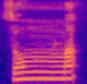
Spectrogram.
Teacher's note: ثم میم شدد ہے یہاں پہ غنہ کریں گے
